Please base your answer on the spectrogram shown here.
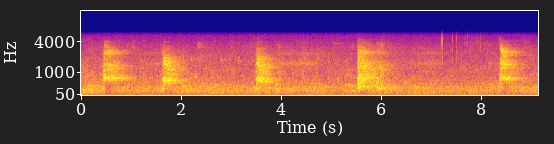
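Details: Dachshund puppy yapping five times, each bark short and bright, coming roughly every one and a half to two seconds, against a low background hum indoors.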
